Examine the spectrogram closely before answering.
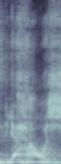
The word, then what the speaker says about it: Yahawashi: the isupk school you'll learn the proper pronunciation in the Hebrew what Christ is name when he walked to Earth and his name is is yahawashi that's right understand that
